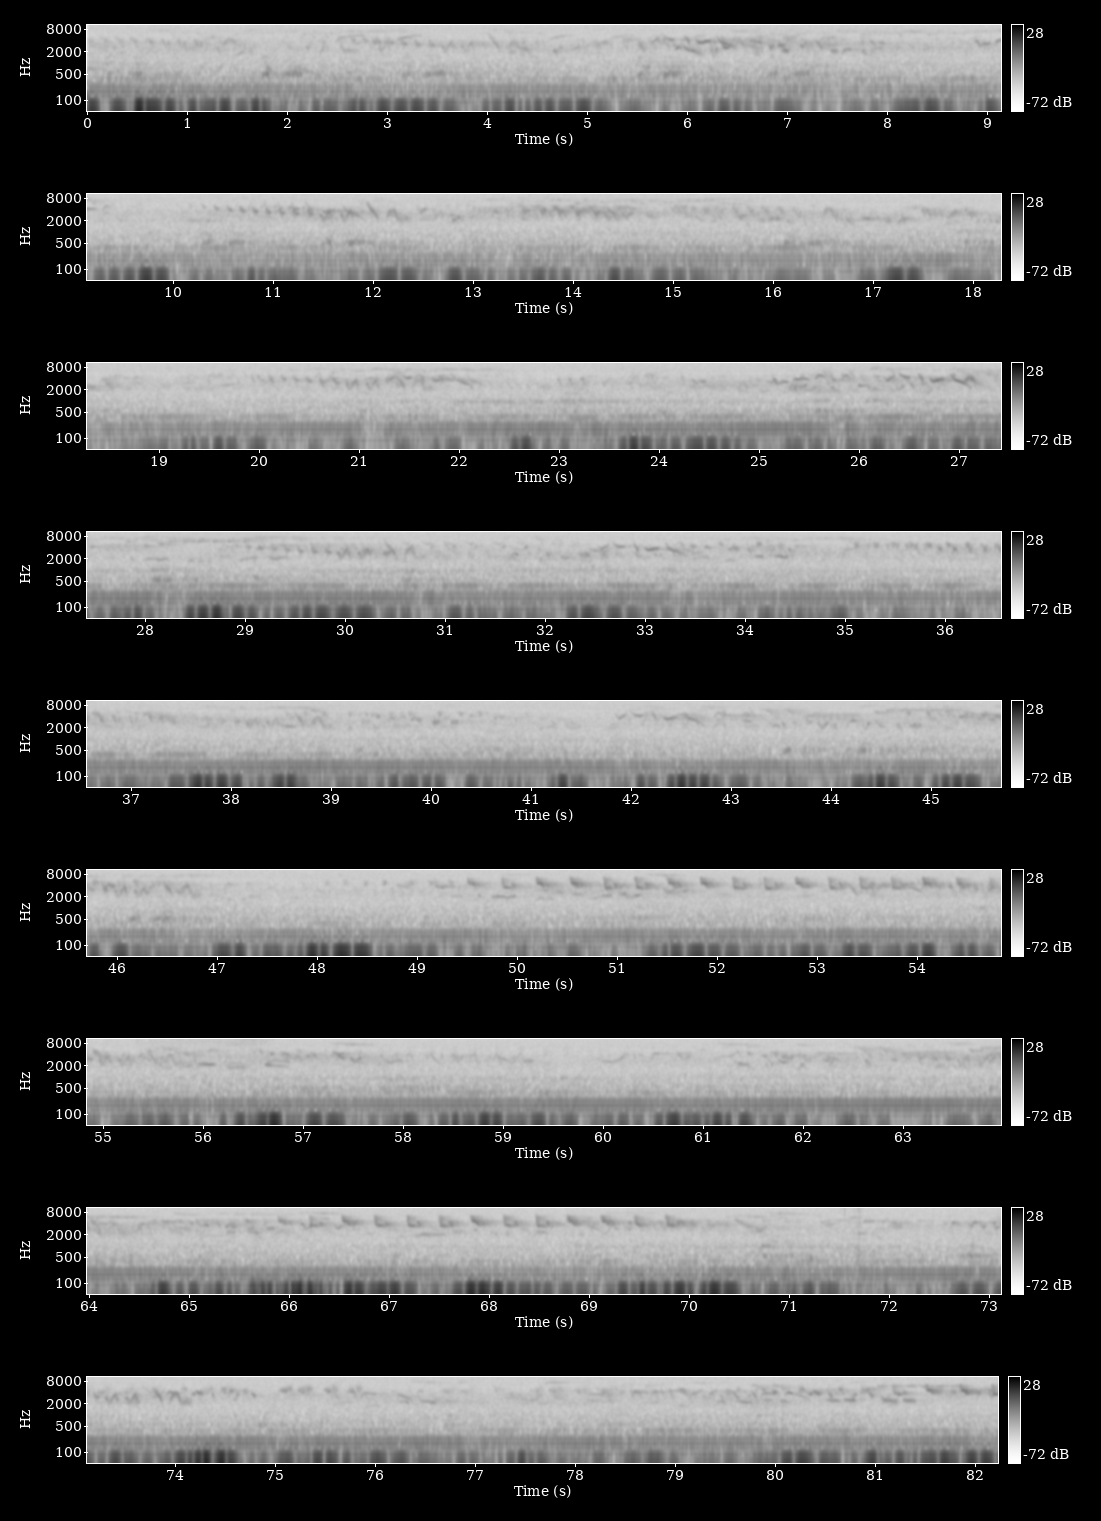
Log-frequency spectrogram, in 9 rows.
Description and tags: Lõuna-Eesti Mets Juuni1
Forest in the morning, Northern Europe, in June
bird, birds, field-recording, forest, june, nature, north-europe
